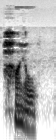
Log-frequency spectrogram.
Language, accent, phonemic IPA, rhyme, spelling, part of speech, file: English, Southern England, /haɪl/, -aɪl, heil, verb / noun, LL-Q1860 (eng)-heil.wav
- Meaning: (verb) To greet with a Sieg Heil; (noun) A Sieg Heil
